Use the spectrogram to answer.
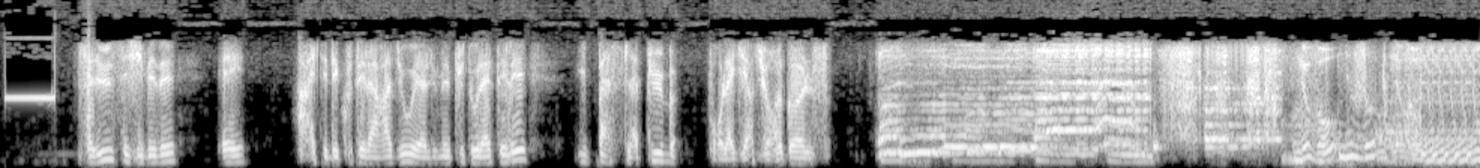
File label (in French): Irak repondeur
